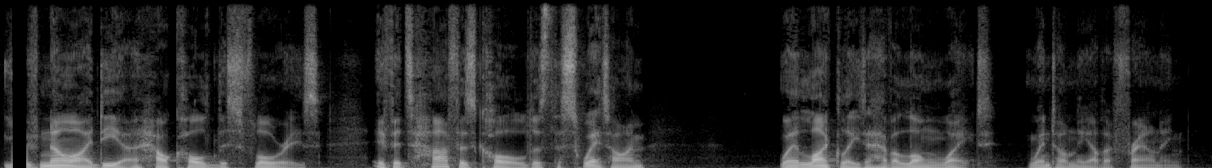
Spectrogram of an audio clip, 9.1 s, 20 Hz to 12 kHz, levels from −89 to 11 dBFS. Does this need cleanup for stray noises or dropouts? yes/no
yes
